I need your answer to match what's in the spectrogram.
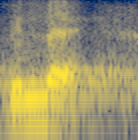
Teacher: لفظ الجلاله مرقق علشان الباء مكسوره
